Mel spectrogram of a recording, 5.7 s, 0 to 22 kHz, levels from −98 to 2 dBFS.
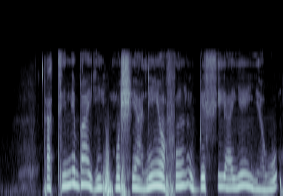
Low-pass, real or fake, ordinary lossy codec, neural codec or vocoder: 7.2 kHz; fake; none; codec, 16 kHz, 16 kbps, FunCodec, trained on LibriTTS, 50 frames a second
